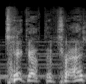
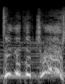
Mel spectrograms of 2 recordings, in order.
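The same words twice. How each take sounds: First: It is said in a grudging, reluctant tone. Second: It is said in an eager, happy tone.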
